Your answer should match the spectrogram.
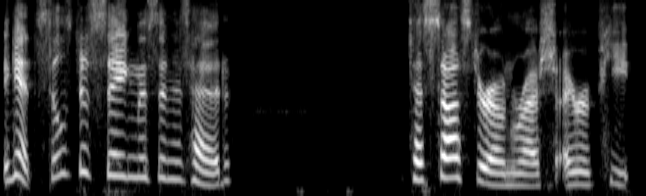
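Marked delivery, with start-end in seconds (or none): none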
